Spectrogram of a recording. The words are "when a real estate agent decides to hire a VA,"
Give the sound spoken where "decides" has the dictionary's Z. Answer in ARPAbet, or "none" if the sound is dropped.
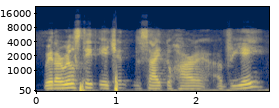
none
